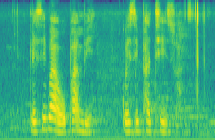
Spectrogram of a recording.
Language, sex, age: South Ndebele, female, 26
